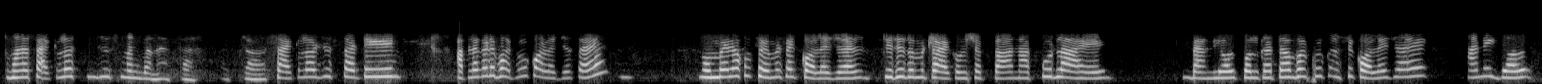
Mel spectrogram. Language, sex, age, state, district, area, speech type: Marathi, female, 18-30, Maharashtra, Wardha, rural, conversation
